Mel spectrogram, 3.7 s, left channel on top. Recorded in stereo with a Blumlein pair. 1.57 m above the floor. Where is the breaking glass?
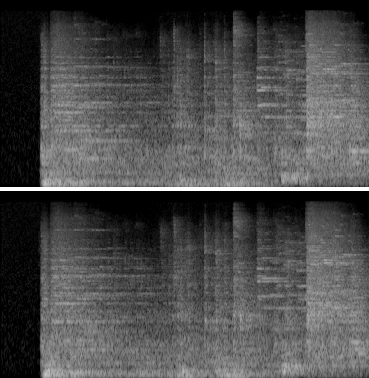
15° left, 2.5 m.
